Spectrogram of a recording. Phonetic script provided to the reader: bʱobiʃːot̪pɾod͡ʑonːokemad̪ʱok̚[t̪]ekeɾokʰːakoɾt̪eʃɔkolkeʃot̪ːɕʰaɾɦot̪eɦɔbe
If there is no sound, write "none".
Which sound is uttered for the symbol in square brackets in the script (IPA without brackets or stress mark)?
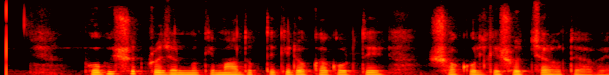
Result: t̪ʰ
